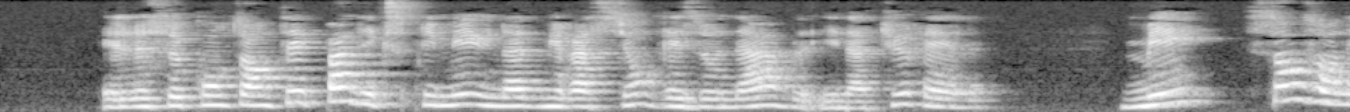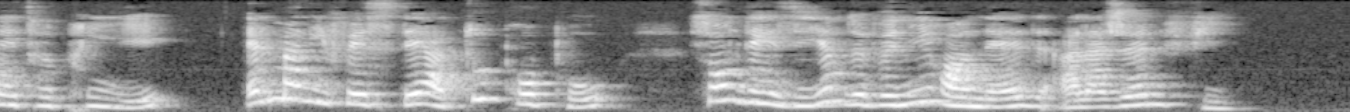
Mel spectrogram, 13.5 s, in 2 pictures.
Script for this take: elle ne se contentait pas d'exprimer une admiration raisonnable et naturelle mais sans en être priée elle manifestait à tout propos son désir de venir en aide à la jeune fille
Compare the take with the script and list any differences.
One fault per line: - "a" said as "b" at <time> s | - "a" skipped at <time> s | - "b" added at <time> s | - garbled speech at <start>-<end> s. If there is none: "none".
none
